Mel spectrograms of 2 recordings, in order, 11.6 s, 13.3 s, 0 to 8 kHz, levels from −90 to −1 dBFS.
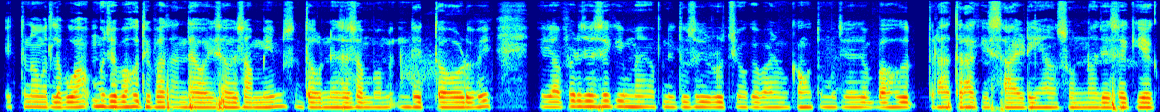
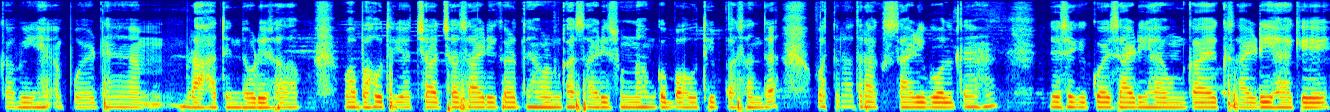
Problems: constant background noise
